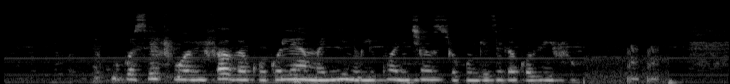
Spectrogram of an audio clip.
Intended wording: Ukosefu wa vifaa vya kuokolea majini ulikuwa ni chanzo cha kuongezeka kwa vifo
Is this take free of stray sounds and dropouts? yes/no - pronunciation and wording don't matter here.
no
